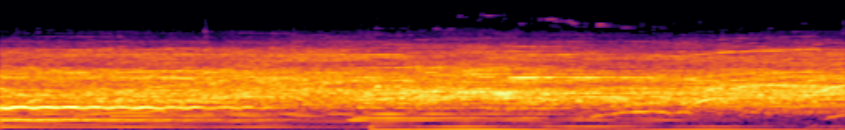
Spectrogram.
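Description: The closing chords of a live ballad held by the band, a singer's vibrato note fading out within the first second and a lower bass note coming in about three seconds in, while a crowd cheers and whoops.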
